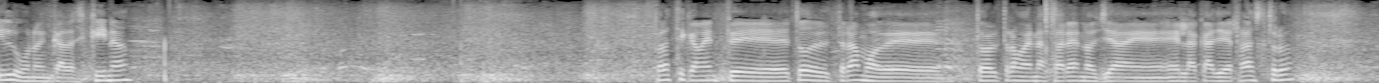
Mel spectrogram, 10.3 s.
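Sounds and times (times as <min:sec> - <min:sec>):
speech: 0:00.0 - 0:03.0, 0:04.9 - 0:10.1
procession drum beating: 0:00.2 - 0:06.4.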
